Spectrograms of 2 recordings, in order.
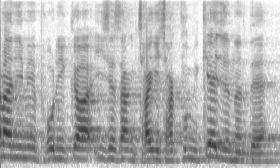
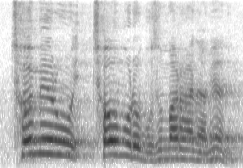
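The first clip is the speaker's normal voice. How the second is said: usual speaking voice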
